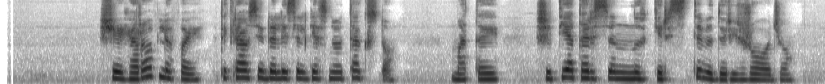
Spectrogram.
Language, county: Lithuanian, Marijampolė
